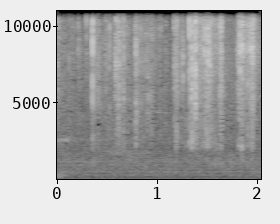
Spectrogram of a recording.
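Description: A few faint, short clicks and rustles of small objects being handled by hand on a tabletop.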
